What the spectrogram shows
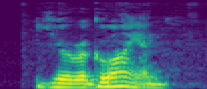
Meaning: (noun) A person from Uruguay or of Uruguayan descent; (adjective) Of, from, or pertaining to Uruguay, the Uruguayan people or the Uruguayan language
- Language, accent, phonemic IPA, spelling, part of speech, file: English, Southern England, /ˌjʊəɹəˈɡwaɪən/, Uruguayan, noun / adjective, LL-Q1860 (eng)-Uruguayan.wav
